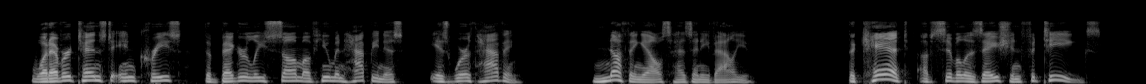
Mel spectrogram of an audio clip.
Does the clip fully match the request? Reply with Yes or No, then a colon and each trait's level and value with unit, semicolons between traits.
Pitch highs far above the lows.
Yes: wide, 5.9 semitones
